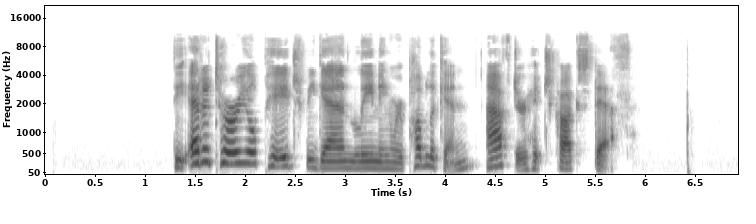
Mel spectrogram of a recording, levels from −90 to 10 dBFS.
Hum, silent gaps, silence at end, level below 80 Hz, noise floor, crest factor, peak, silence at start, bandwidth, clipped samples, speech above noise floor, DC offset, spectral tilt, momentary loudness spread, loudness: none; none; 1.1 s; -76 dBFS; -82 dBFS; 22 dB; -4 dBFS; 1.3 s; 11 kHz; under 0.1%; 57 dB; under 0.1%; -4 dB/octave; 12 LU; -25 LUFS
